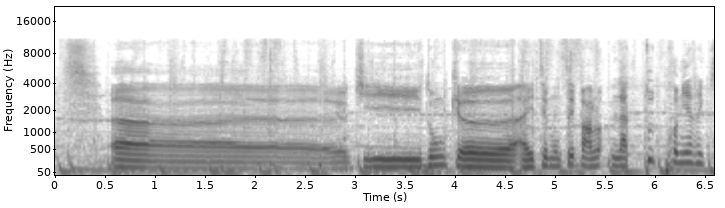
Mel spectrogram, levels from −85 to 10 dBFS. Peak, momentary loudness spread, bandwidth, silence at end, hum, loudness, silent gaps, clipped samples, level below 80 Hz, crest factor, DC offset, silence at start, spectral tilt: -10 dBFS; 11 LU; 11.5 kHz; 0 s; none; -24 LUFS; none; under 0.1%; -40 dBFS; 14 dB; under 0.1%; 0 s; -6.5 dB/octave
